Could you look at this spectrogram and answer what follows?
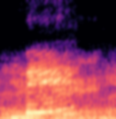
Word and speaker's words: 네: again ano oh okay can you remember Ne ano.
